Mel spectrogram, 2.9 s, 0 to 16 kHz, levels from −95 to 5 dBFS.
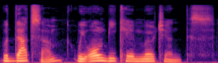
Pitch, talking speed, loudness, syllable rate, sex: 135 Hz, 145 wpm, -16 LUFS, 3.7 syllables/s, male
